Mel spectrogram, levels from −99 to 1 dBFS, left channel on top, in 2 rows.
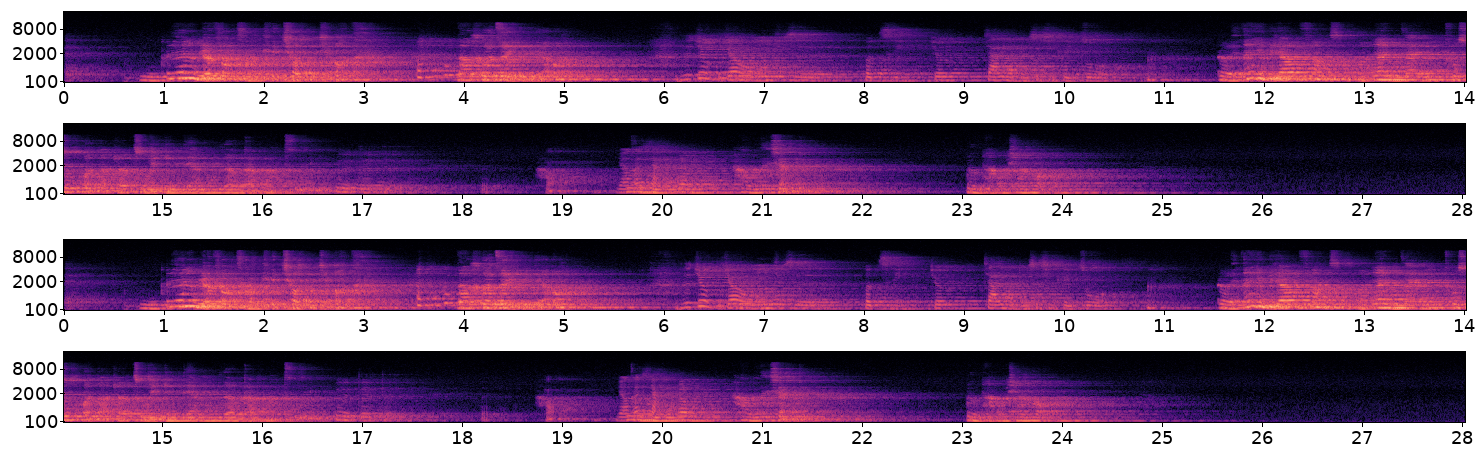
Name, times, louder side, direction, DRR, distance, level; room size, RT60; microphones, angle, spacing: voice 1, 0.8-3.1 3.9-5.1 5.9-6.1 11.5-16.5 19.6-20.2 20.7-21.5 23.0-23.8, right 1 dB, 25° right, -4 dB, 5.6 m, -27 dB
voice 2, 3.5-4.1 5.8-5.9 6.2-7.6 8.0-8.9 9.2-10.4 10.8-10.9 13.6-14.2 16.7-17.4 18.8-18.9 19.5-20.4, right 1 dB, 65° right, -3 dB, 2.0 m, -37 dB
24.5 x 19.5 x 6.1 m, 2.7 s
head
